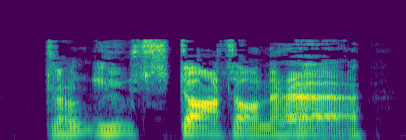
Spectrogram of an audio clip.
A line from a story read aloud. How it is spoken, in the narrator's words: snarled Ron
